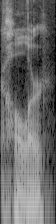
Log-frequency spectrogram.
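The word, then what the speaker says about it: Color: Her name spelled the way I pronounced the word Coler. C O L O R. Coler.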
